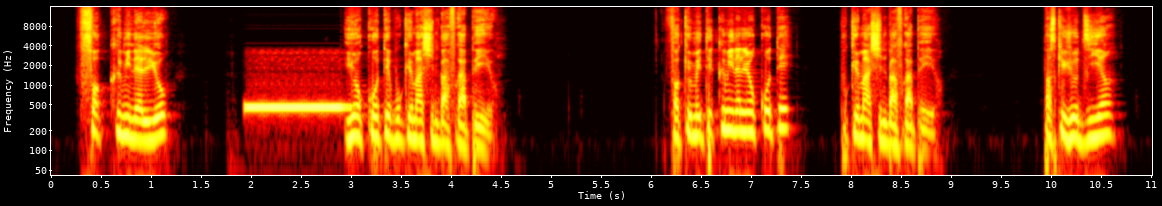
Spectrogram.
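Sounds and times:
telephone line tone: 0:01.9 - 0:03.1
person speaking: 0:02.9 - 0:04.6.

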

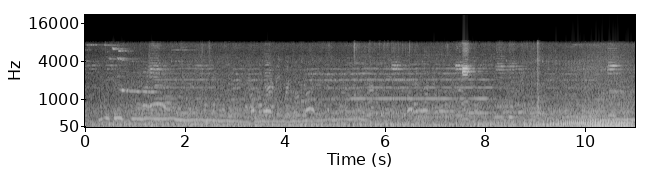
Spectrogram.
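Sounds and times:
street traffic: 0:00.0 - 0:11.0
vehicle engine rumble passing: 0:08.8 - 0:11.0.

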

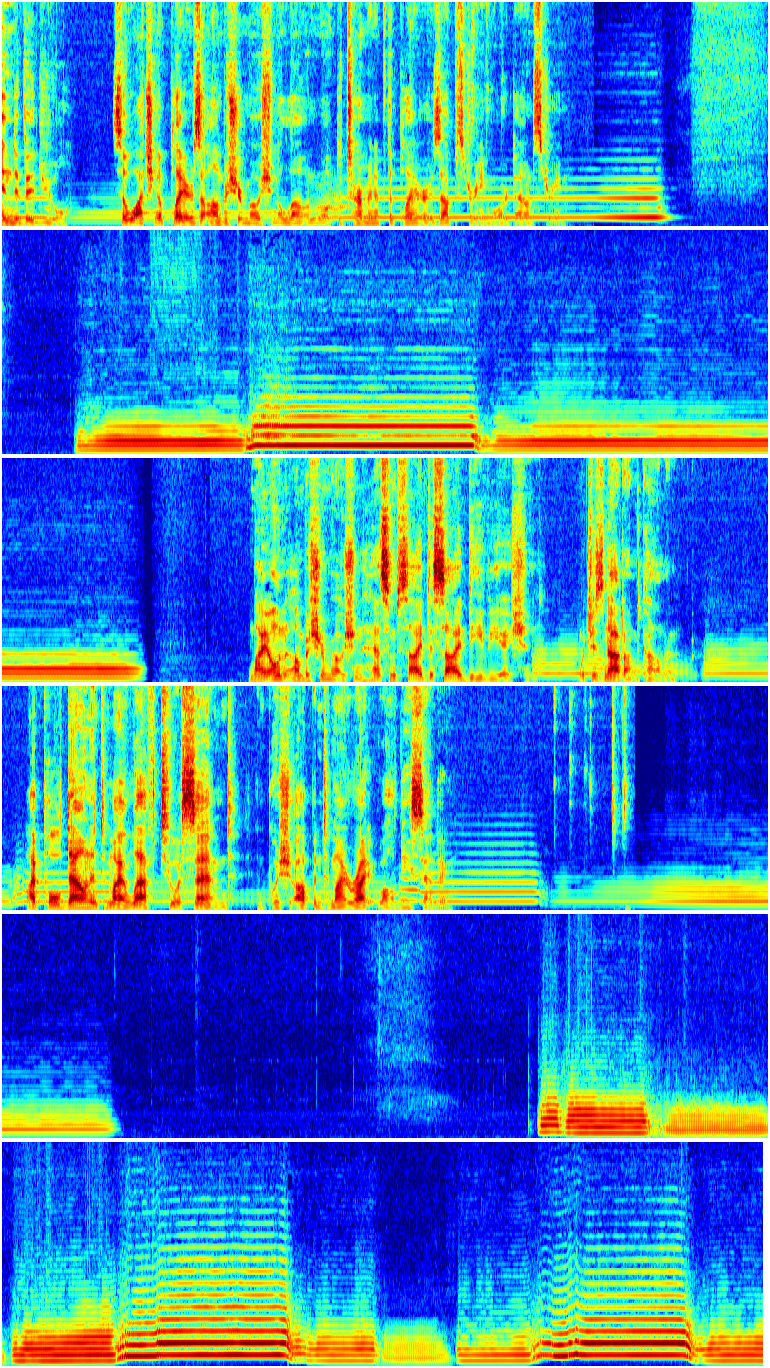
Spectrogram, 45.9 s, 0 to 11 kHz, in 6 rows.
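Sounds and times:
brass instrument slurring notes: 0:00.0 - 0:07.7, 0:08.4 - 0:16.8, 0:19.8 - 0:31.8.

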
